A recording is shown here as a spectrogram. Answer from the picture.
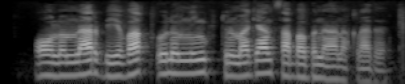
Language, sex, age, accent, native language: Uzbek, male, 18-24, Navoiy, Uzbek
